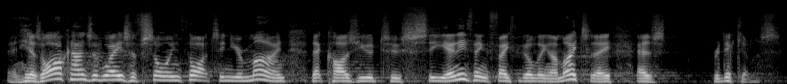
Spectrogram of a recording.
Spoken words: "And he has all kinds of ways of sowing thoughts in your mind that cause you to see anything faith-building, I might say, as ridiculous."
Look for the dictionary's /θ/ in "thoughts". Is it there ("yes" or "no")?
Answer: yes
